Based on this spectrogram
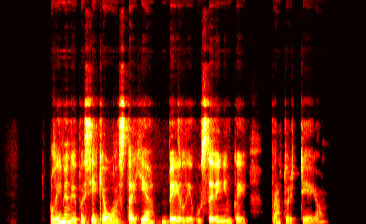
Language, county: Lithuanian, Tauragė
